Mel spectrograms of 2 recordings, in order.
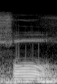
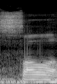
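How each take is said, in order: First: The sound is made with pouted, rounded lips. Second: The sound is thick with lips unrounded. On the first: The speaker calls it wrong. "bukan dengan memonyongkan bibir" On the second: The speaker calls it right. "tanpa memonyongkan bibir"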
